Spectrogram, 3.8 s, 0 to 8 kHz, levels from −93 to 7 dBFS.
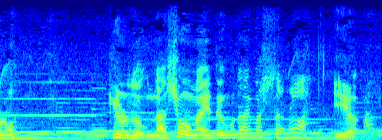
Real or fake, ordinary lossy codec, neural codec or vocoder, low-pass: real; none; none; none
